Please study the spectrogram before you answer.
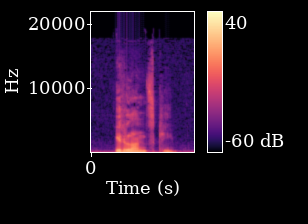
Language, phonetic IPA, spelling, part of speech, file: Polish, [irˈlãnt͡sʲci], irlandzki, adjective / noun, Pl-irlandzki.ogg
